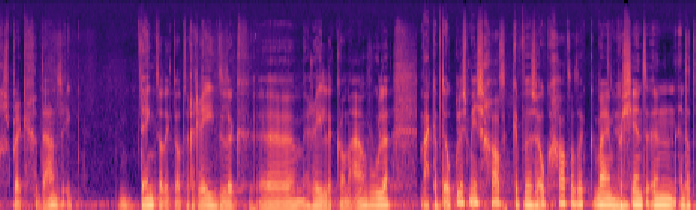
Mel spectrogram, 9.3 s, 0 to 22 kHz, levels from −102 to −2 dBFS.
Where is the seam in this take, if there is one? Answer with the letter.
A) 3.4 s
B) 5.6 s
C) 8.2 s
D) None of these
B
